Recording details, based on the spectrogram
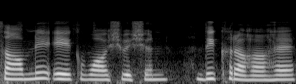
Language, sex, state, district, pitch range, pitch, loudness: Hindi, female, Punjab, Pathankot, 220-245 Hz, 230 Hz, -16 LUFS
